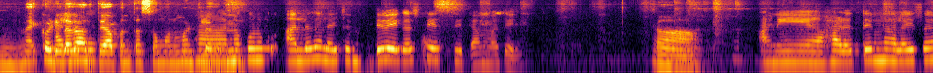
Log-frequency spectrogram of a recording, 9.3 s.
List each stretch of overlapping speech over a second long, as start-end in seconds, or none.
none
